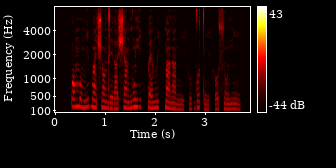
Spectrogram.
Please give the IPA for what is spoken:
k͡p ɔ˦ m o˧ m i˦ b ã˧ ʃ ɔ̃˧ d e˨ ɾ a˧ ʃ ã˧ ɡ ũ˦ j i˦ k͡p ɛ˧ m i˦ k͡p ã˧ ɾ ã˨ n i˨ h u˨˦ ɡ o˦˨ t ĩ˨ h o˧ s ũ˧ j ĩ˧

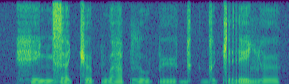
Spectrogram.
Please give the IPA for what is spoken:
h e˨ ɲ z ɐ˧ c ɵ˧ p w a˨ p l u˧ p ʉ˦ ɡ | ɡ ɵ˨ c r e˦ ʎ ɵ˨

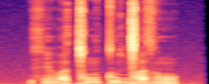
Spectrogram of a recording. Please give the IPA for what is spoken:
x ẽ β a ǀ ũ t u ŋ͡ǀ a z õ

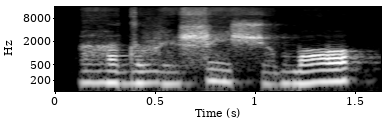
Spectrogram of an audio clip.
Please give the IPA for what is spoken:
ɦ ɐ d ə v e̤ ʂ e̤ ʃ ɔ̤ m ɾ ɔ

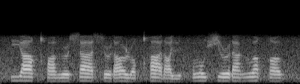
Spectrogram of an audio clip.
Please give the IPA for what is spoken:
j a qʰ ɑ ð ə˞ ɬ a ɬ ə˞ ɾ ɑ ɭ u qʰ a ɾ ɑ lʲ | lˠ u ɕ ə˞ ɾ a ɣ ɤ q ɤ

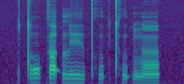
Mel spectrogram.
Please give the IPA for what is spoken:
t ɔ˦ k ä˦ ʔ l e˦ ɪ̯ pʰ ʊ˦ ʔ tʰ ʊ˦ ʔ n ã˨

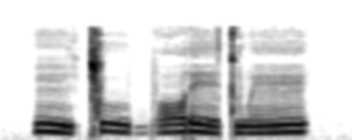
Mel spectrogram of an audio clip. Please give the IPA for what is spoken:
ĩ˧˩ ǀ u˧˩ b ɔ˨˦ ɾ e˧˩ t w ẽ˨˦

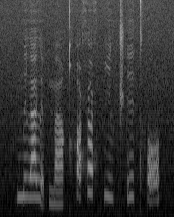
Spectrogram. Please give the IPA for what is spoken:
m ɪ˥ l a˥ l ɛ̰˩ p m aː˩ qʰ ɔ̰˥ ħ ɔ˥ ħ p i˧ l t͡ʃʼ ɪː˥ tʰ ɔ̰˥

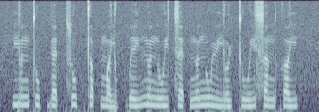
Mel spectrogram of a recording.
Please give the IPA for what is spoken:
j ɵ˥ n t̪ uː˧ p̚ j ɛː˧ t̚ s uː˥ p̚ t̪ ɐ˧ p̚ m ɐ˨˩ j ʊ˨˥ k̚ w e˨˥ j n̪ ɵ˧ n uː˧ j t͡s ɛː˨ t̚ n̪ ɵ˥ n w yː˨ j ɵ˧ ɥ t̪ uː˨˥ j s ɐ˨˧ n k ɐ˧ j

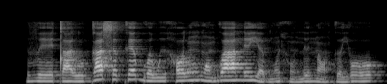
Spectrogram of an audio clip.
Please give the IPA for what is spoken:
v eː˨ t a˨ l u˨ ɡ a˦ s ə˦ k ɛ˦ ɡʷ ɛ˧ w ɨ˧ h ɔ˦ l ũ˦ v ɔ̃˧ ɡʷ aː˦ n e˦ j ɛ˨ ɡʷ ĩ˧ h ũ˨ n ɨ˧ n ɔ̃˨ k ə˨ j oː˧

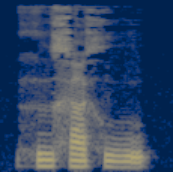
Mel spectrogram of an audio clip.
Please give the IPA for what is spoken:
h ɯ x a x u

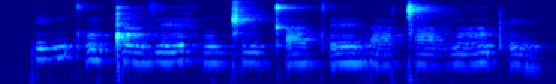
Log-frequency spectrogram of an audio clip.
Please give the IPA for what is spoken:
ɾ i ŋ tʼ õ ǃ ã z ɛ̃ h õ ǁ ɯ kʼ a tʼ ɛ̃ r a ǀ a v ã pʼ ẽ

